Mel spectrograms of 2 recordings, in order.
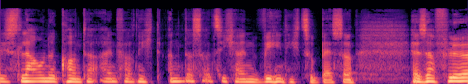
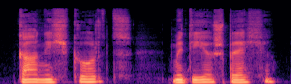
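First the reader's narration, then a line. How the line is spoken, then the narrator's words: Plain question. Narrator (German): fragte er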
